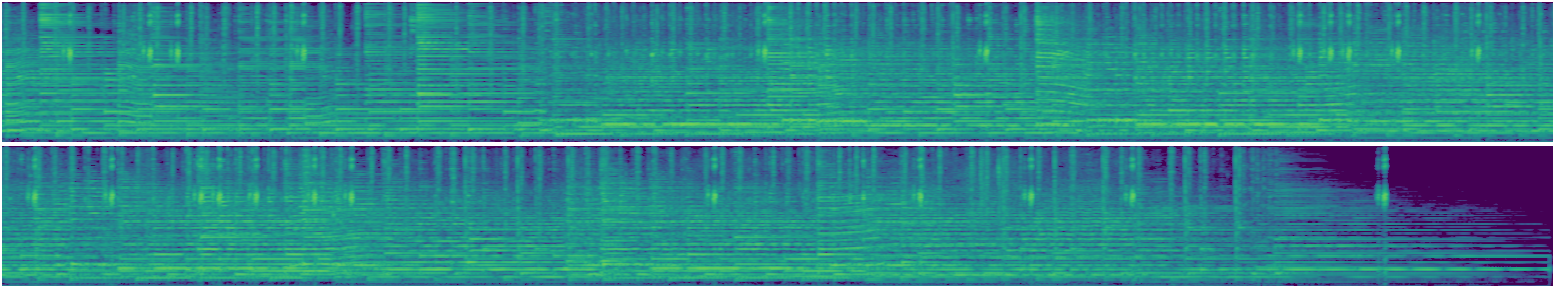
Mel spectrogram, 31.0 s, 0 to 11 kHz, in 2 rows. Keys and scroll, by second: 3.9 F12, 4.8 4, 5.1 Return, 10.5 Right, 11.2 Down.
